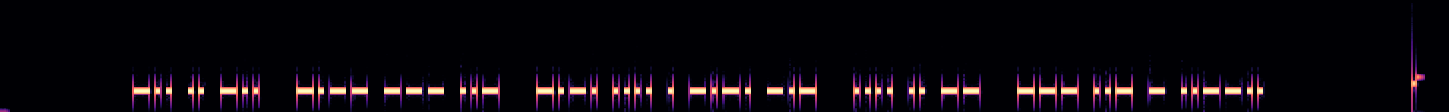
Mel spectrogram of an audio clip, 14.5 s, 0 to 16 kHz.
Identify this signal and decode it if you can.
Morse code, heard as a keyed tone, about 22 wpm, 700 Hz. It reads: DID YOU CHECK HIM OUT?
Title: Sentences from Top 1000 Words - Review Part 3 - 22wpm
